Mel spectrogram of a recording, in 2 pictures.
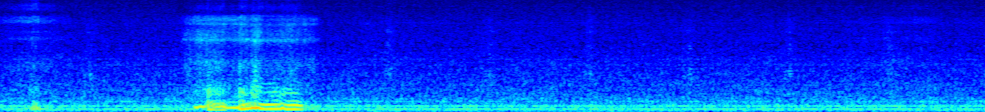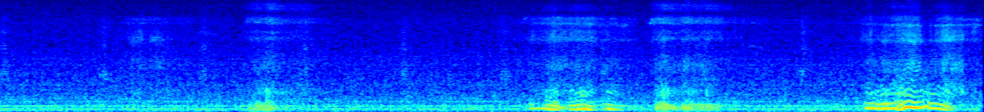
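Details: Sleeping: low rattling snores at irregular intervals with quiet breathing between, over a faint room hum; snoring.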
